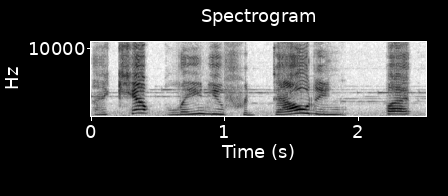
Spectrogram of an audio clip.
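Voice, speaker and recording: A very high, girlish, puzzled companion. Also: slow, a little hiss or hum. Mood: worried. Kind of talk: video game voice acting.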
